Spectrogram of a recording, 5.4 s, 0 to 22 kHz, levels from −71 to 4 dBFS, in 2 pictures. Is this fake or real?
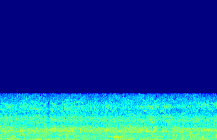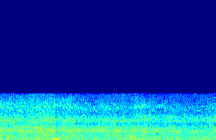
fake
